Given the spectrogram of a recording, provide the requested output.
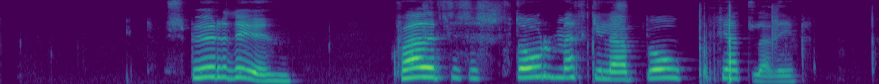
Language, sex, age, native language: Icelandic, male, 11, Icelandic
